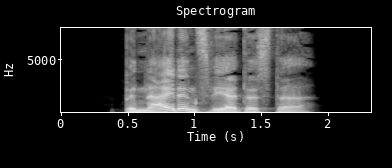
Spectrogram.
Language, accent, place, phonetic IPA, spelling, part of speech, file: German, Germany, Berlin, [bəˈnaɪ̯dn̩sˌveːɐ̯təstə], beneidenswerteste, adjective, De-beneidenswerteste.ogg
- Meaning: inflection of beneidenswert: 1. strong/mixed nominative/accusative feminine singular superlative degree 2. strong nominative/accusative plural superlative degree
